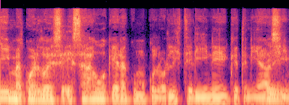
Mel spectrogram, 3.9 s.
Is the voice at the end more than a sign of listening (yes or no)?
yes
